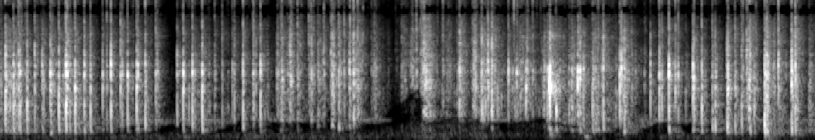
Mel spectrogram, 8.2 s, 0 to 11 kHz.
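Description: A small clear plastic box filled with metal eyelets is tapped with long nails and shaken, so the eyelets rattle inside. The result is a fast, dense stream of sharp, bright clicks and rattles with almost no low end. Two brief pauses occur, near 1.7 and 4 seconds.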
